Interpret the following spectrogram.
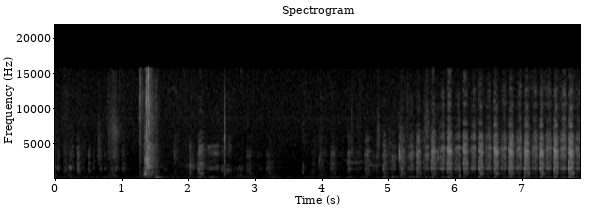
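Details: Tired Boston Terrier that is obsessed with its ball during a game of fetch: a single louder thump early on, then breathy panting that grows stronger and faster toward the end.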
